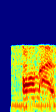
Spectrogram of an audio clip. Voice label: 122 725MHz, scanner radio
